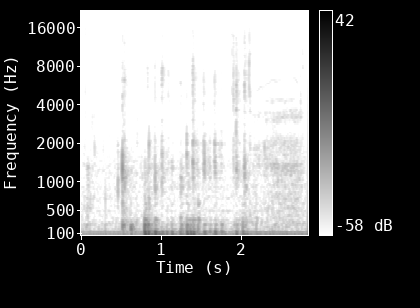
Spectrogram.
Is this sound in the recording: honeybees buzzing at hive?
no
